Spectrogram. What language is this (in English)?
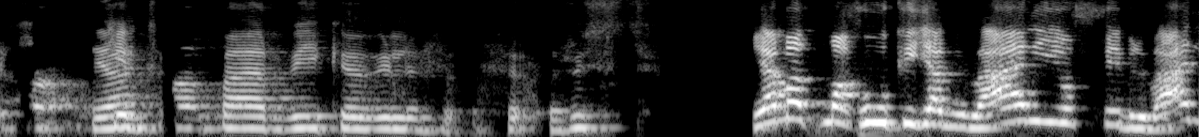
Dutch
